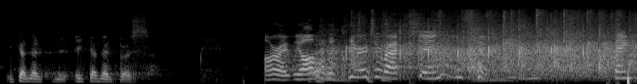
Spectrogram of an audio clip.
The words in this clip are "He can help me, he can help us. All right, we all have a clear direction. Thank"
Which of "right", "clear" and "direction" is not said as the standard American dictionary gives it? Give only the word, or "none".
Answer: none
